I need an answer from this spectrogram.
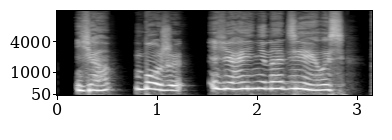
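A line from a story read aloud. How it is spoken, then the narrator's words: Sobbing. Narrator (Russian): всхлипывала она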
